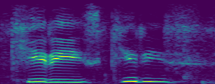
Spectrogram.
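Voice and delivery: very high sing-song cat call; calling kitties. Real, not acted. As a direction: lure the cats up high. Calling cats.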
